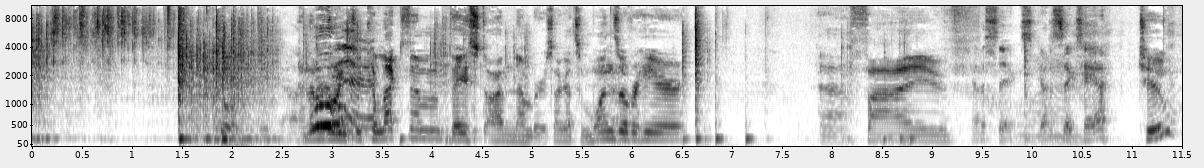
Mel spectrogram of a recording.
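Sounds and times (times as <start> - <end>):
dice being rolled on table: 0.0 - 9.1
speech: 2.8 - 6.7, 8.0 - 11.5.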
